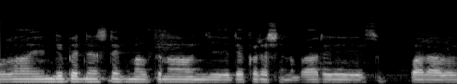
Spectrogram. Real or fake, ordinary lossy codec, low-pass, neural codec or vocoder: real; none; 7.2 kHz; none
